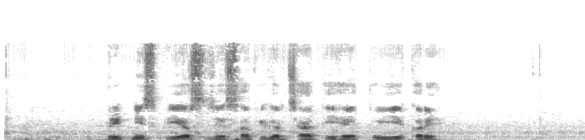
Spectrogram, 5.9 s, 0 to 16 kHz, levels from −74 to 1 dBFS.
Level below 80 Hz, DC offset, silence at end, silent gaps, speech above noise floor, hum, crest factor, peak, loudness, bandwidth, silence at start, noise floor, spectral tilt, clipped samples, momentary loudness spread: -44 dBFS; under 0.1%; 1.45 s; none; 30 dB; none; 18 dB; -6 dBFS; -22 LUFS; 11.5 kHz; 0.05 s; -52 dBFS; -4.5 dB/octave; under 0.1%; 15 LU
